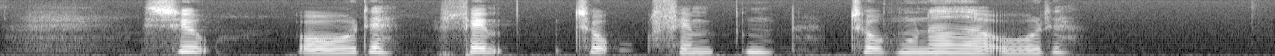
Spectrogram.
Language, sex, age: Danish, female, 45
